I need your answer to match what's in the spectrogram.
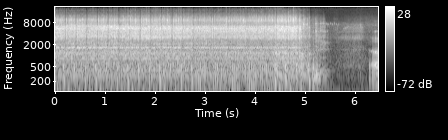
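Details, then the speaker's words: Craftsman LT3000 riding mower, Briggs & Stratton single: steady cranking about four beats a second for five seconds, never catches; carb fuel solenoid not working, no fuel reaching the carburetor. "Here, let's see if my carb solenoid is working. Oh, it's not. Okay, so we're not getting feel to the carb."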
